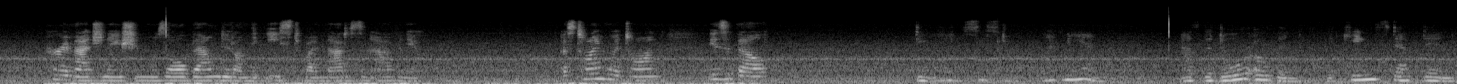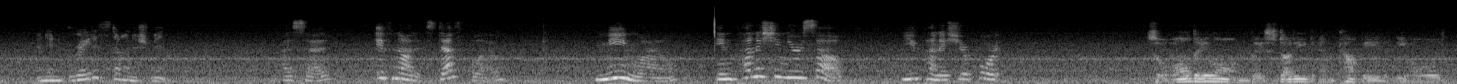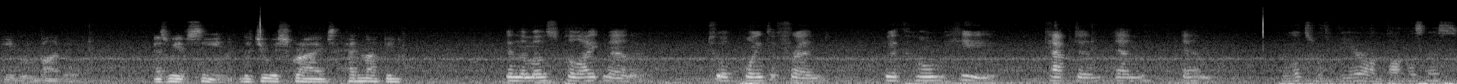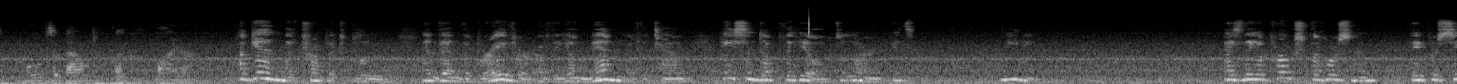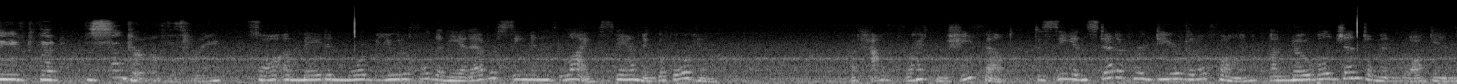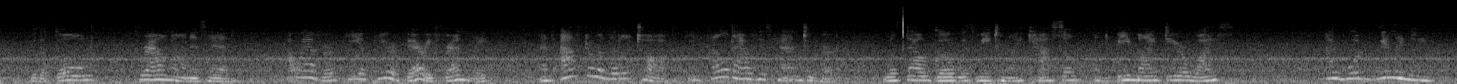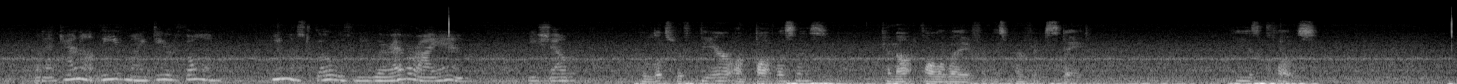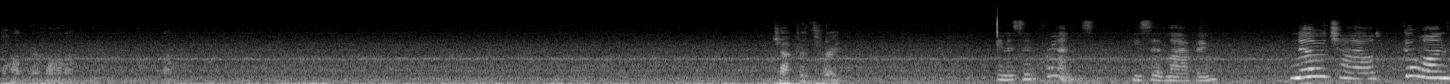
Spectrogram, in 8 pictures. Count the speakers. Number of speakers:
seven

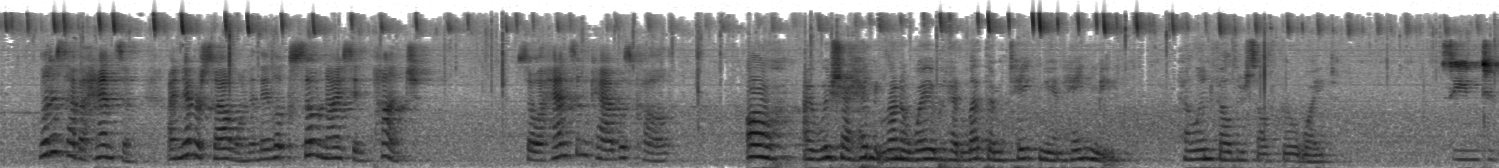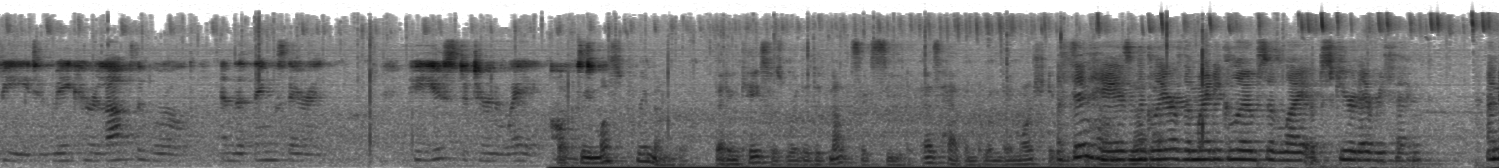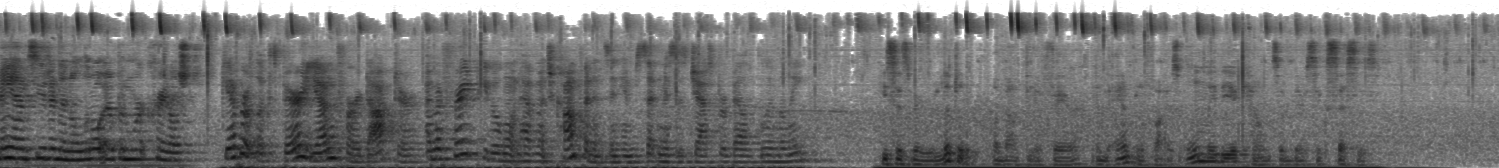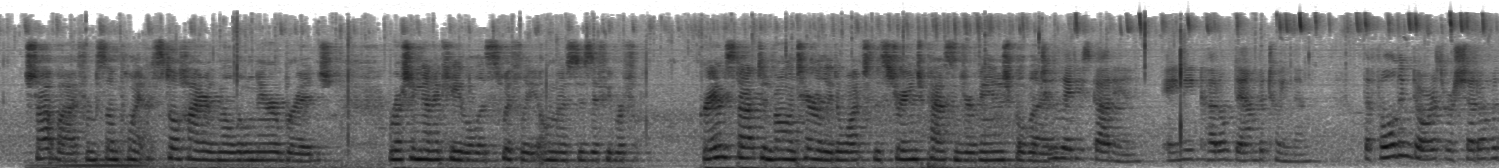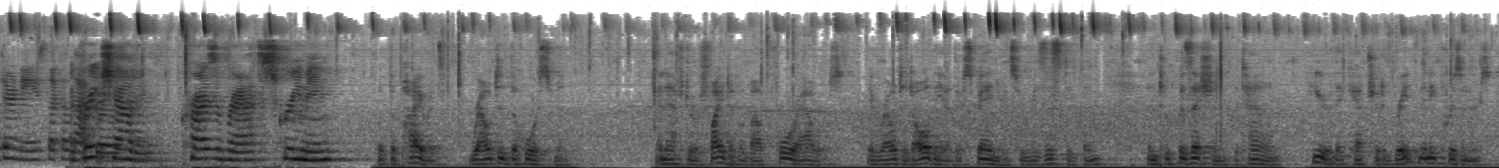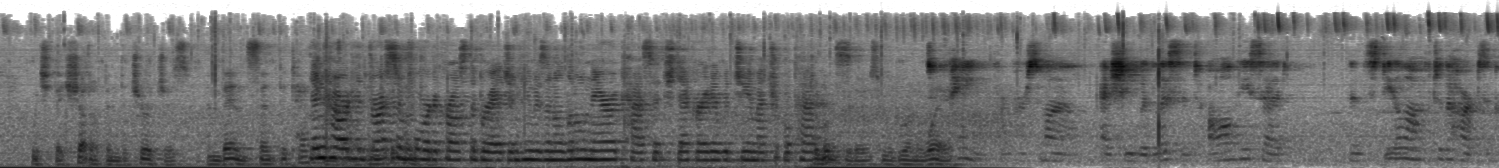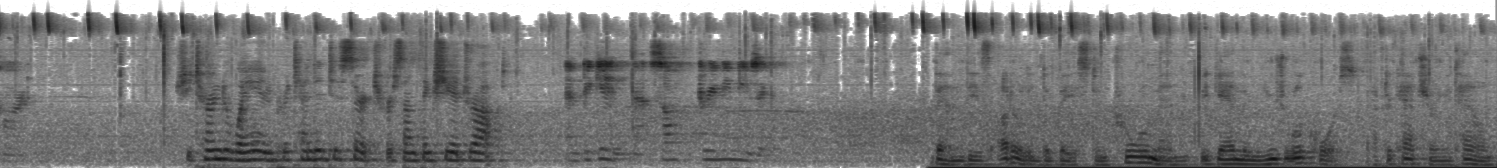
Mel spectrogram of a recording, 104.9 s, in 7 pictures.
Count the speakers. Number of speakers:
six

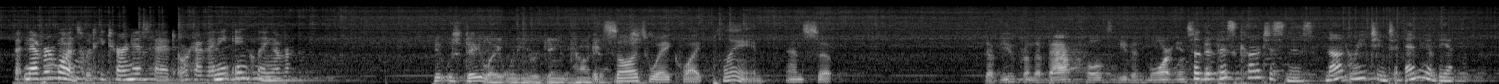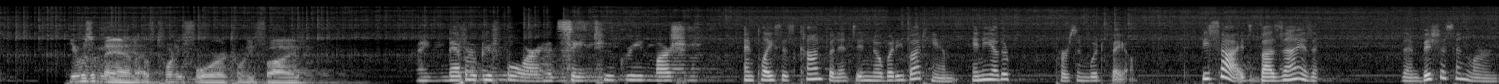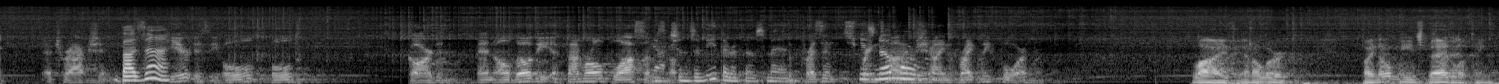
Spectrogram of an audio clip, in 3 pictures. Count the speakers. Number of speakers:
eight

